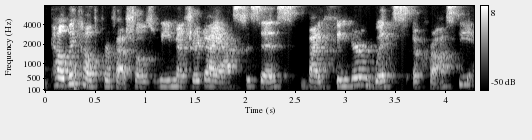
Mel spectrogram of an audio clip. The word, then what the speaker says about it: diastasis: a very popular topic so diastasis or diastasis there's a few different ways to pronounce it i just say diastasis is very common during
